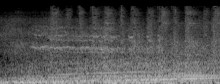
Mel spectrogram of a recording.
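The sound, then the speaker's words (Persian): Car driving fast laps: a loud, steady engine roar with a rising whine as it accelerates, continuous from start to end. “این هفته هم سرمون گرم رانندگی بود که با این چند دور سریع بهتون نشون میدیم.”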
